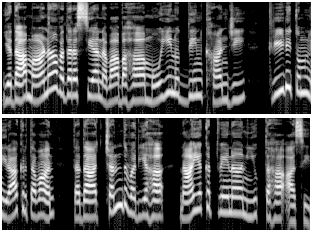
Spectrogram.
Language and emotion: Sanskrit, neutral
